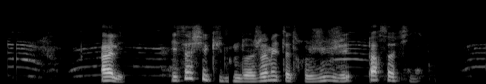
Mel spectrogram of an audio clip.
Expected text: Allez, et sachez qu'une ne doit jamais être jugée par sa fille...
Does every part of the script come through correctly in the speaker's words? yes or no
yes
